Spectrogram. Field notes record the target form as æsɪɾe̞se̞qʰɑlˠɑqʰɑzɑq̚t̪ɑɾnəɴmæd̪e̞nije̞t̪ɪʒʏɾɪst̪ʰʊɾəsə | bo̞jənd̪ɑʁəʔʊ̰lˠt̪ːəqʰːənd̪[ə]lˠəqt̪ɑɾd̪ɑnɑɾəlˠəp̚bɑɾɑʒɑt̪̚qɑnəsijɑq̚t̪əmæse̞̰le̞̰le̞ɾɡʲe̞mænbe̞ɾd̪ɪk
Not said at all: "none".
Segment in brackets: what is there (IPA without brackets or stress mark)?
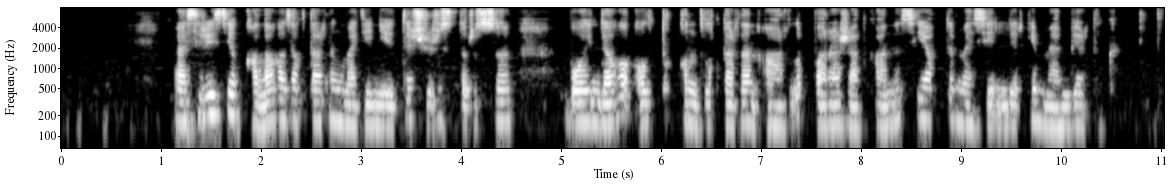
ə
